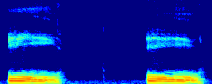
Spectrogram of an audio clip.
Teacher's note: the back of the tongue is positioned low in the mouth and then it pulls up slightly towards the back of the mouth as you say the sound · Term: dark L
